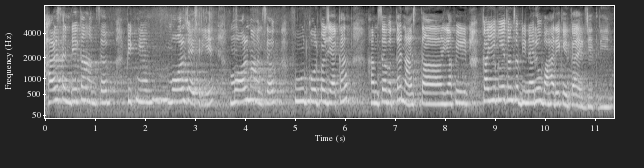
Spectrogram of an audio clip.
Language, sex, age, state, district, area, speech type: Maithili, female, 30-45, Bihar, Supaul, rural, spontaneous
